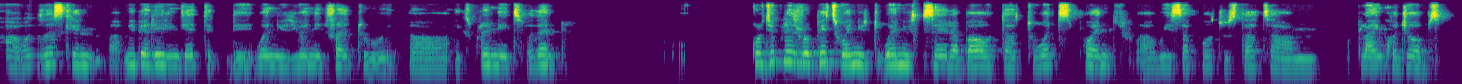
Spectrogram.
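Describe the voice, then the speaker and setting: A woman, a student, asking a question hesitantly with halting restarts on a video call. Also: mid-range voice, steady tone, mellow, a little hiss or hum, poor audio.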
